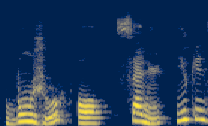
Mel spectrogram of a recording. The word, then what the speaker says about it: salut: To say hi, you can use salut. Salut. Salut. Pay attention to the pronunciation of the letter U. It's U and not U. Likewise, the final T is silent.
